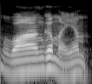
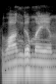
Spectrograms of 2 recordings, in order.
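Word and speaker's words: वाङ्मयम्: So don't pronounce the Gakara too much, because we in the south we tend to do that. Vangamayam, Vangamayam, like that.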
